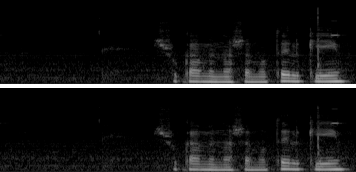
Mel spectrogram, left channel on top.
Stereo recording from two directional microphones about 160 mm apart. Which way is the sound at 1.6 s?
40° left (ahead or behind).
